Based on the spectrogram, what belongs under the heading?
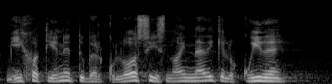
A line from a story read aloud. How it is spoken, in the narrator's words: Abelino said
